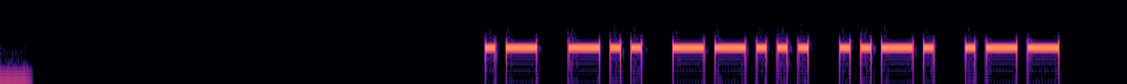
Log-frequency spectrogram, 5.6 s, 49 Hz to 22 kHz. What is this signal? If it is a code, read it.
Morse code, heard as a keyed tone, about 21 wpm, 700 Hz. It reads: AD7FW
